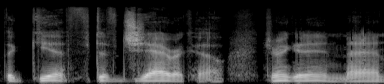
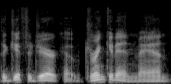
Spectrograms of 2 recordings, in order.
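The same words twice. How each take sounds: First: The words are slurred and drawn out. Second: The words are said plainly and crisply. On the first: The speaker calls it right. "the way he like he slurs everything out" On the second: The speaker calls it wrong. "if he just said"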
